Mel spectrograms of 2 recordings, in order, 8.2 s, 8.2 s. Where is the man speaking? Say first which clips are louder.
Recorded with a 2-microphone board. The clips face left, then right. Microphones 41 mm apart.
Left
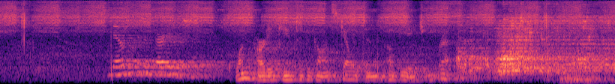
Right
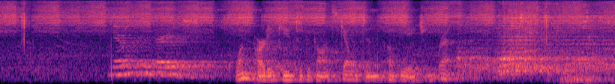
Even; 5° right (ahead or behind), 1.6 m.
